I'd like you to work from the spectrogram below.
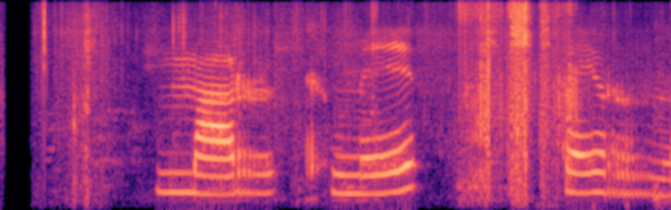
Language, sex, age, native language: Icelandic, female, 7, Icelandic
